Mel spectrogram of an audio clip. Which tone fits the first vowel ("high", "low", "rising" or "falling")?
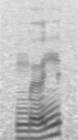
rising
